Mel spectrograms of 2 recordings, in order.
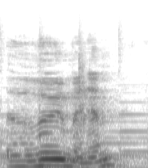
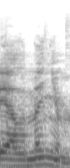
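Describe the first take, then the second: First: It is said the American way, aluminum. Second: It is said the British way, aluminium.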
